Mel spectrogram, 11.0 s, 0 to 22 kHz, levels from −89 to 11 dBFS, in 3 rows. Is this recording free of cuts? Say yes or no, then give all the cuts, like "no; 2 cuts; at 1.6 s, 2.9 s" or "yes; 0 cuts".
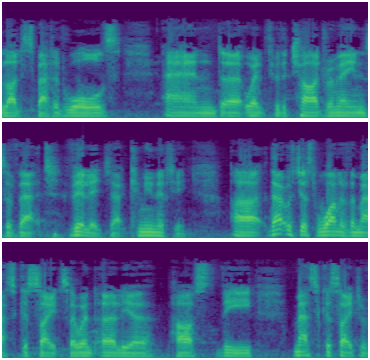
yes; 0 cuts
